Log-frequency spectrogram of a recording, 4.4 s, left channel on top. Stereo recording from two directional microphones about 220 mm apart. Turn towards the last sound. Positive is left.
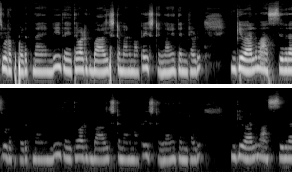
turn(degrees=35)  # may be behind; listen again after turning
